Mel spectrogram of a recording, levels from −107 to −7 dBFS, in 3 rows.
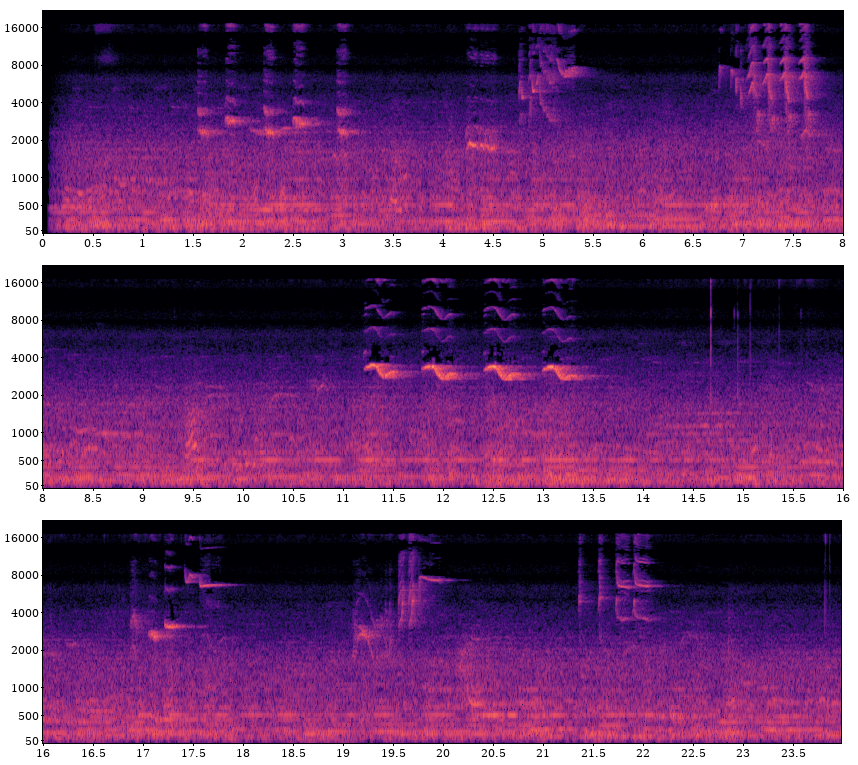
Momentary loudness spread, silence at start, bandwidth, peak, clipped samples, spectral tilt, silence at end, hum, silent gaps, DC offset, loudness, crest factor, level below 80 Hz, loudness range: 13 LU; 0.05 s; 17.5 kHz; -20 dBFS; under 0.1%; -3.5 dB/octave; 0 s; none; none; under 0.1%; -42 LUFS; 22 dB; -64 dBFS; 10 LU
